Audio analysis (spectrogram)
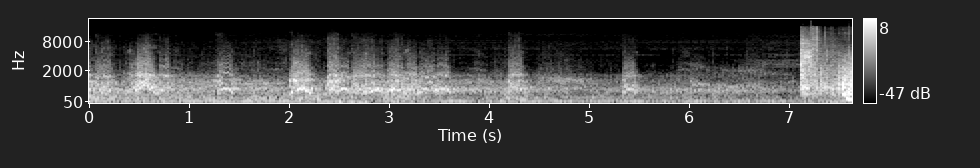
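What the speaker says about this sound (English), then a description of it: "Pack mentality is what that one was called. Because there's a pack of dogs." A pack of dogs in the video game Inside barking, a series of sharp, spaced barks over a dense, noisy background, with a louder burst near the end and no talk.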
